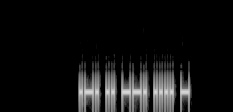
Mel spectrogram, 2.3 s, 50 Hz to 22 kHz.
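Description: Morse code sent at 45 words per minute as a steady beeping tone: one word of dots and dashes lasting about a second, starting almost a second in.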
